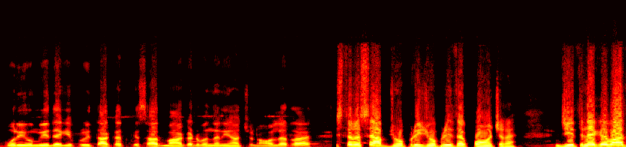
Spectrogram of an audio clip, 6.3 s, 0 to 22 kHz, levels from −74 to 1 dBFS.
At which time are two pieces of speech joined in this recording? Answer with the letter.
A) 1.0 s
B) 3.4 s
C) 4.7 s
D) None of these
B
